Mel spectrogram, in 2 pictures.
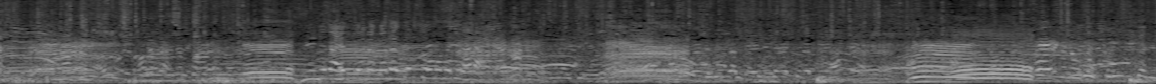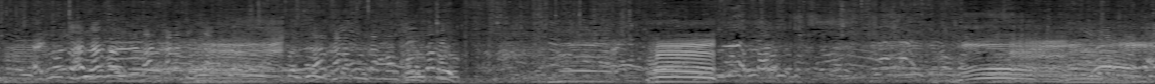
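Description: Sheep bleat loudly and repeatedly close by.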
